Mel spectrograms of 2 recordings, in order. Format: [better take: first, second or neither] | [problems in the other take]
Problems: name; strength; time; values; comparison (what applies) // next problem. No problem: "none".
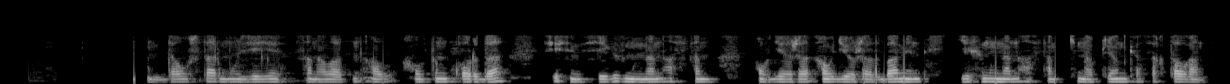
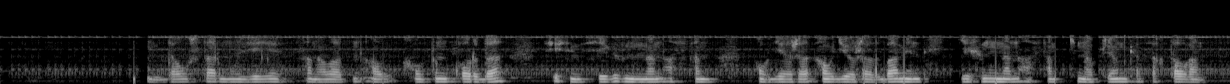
first | background sound (Alarm / Bell); 17 dB below the speech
